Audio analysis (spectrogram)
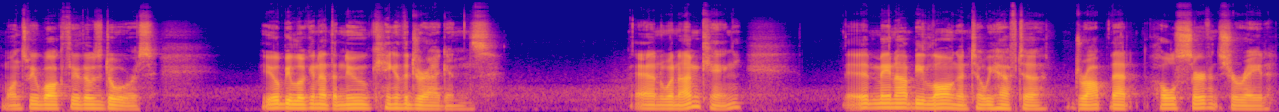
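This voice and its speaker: A cocky young dragon king, acted by a man, speaks in a low, slow voice. He is casual and playful, teasing the listener fondly in an intimate fantasy ASMR roleplay. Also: steady tone. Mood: nervous, wry.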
